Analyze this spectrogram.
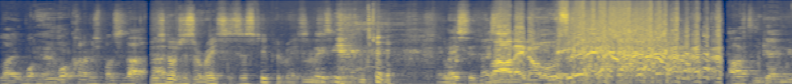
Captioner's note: laughs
